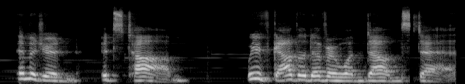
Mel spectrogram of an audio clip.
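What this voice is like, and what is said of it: Deep put-on Southern accent. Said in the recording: “I have to do another southern accent. Hold on. This one's deeper.”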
